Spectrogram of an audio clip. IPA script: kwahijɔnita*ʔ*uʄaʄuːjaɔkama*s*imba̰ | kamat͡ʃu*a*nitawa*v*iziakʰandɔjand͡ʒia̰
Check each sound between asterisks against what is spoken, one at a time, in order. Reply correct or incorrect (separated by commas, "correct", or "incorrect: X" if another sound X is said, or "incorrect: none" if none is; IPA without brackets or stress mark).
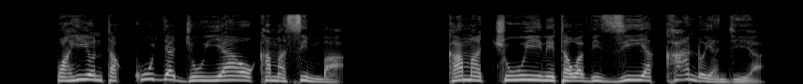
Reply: incorrect: k, correct, incorrect: i, correct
